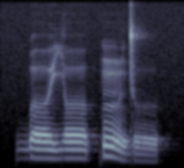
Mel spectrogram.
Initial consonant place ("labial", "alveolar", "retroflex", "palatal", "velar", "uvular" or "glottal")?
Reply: labial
